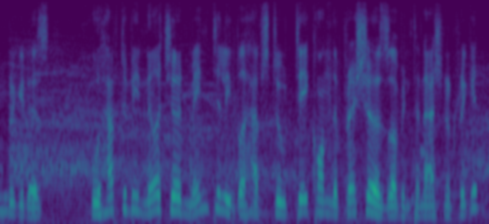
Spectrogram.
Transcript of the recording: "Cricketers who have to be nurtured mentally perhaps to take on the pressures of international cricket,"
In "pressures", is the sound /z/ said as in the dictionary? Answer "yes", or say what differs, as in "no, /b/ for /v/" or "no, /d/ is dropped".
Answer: yes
